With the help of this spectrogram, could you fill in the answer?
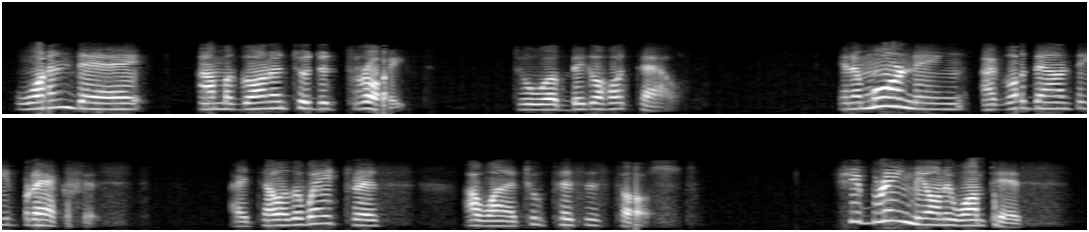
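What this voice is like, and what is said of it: Put-on Italian accent. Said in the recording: “must be read with Italian accent.”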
